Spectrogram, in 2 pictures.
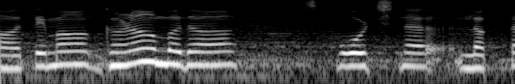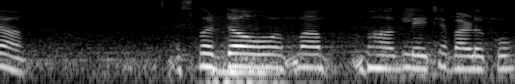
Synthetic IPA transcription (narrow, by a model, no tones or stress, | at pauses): t̪emãɡʱəɽ̃ãbəd̪ʱa | spoɾʈsnelək̚t̪a | spəɾd̪ʱaomãbʱaɡlet͡ʃʰebaɭko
